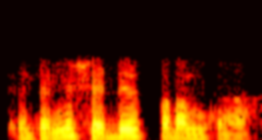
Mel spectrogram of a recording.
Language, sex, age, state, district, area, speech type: Telugu, male, 30-45, Andhra Pradesh, Alluri Sitarama Raju, rural, conversation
